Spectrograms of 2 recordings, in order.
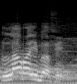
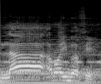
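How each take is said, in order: First: The vowel in the first word is cut short. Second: The vowel in the first word is drawn out. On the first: There is certainly doubt in it. The speaker calls it wrong. "যদি টান না দেই" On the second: There is no doubt in it. The speaker calls it right. "আমি লাই কিন্তু টান দিছি"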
